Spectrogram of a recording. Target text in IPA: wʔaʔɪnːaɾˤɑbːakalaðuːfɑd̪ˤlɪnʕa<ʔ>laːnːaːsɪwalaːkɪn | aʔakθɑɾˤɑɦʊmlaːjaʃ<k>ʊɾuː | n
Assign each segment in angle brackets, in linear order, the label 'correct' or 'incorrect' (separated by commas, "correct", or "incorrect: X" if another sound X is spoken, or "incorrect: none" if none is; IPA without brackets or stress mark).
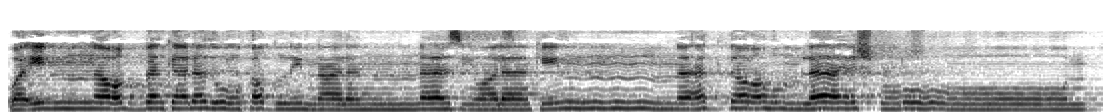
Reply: incorrect: none, correct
